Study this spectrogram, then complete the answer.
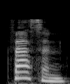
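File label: "fasten", American English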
